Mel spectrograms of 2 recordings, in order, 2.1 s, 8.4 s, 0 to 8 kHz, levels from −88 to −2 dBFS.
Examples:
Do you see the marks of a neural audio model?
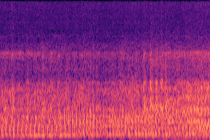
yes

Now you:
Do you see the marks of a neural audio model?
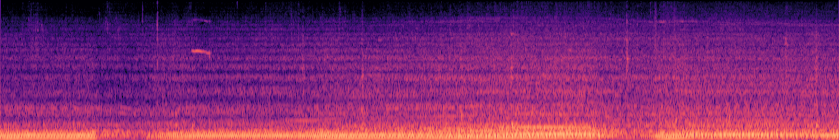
no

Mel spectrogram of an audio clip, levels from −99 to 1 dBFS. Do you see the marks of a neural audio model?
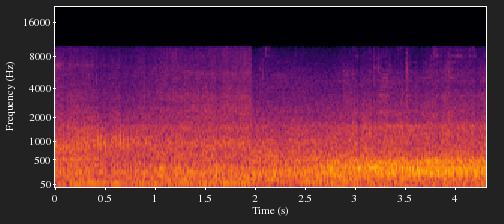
no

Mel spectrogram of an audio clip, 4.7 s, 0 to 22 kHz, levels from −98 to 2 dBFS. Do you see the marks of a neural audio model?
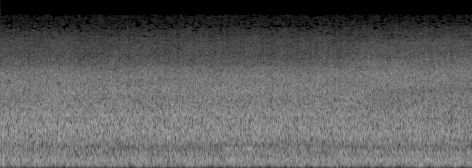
no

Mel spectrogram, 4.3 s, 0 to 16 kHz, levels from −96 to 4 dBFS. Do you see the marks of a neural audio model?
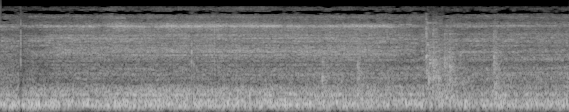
no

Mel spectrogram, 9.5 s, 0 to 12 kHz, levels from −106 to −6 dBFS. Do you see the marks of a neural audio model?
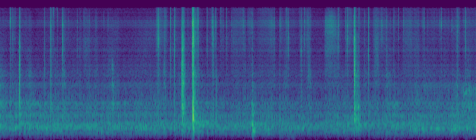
yes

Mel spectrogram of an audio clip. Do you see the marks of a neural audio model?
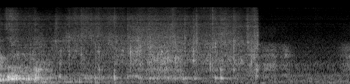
yes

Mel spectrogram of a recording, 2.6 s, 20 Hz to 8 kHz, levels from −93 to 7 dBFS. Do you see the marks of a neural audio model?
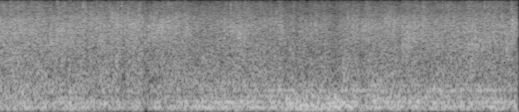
no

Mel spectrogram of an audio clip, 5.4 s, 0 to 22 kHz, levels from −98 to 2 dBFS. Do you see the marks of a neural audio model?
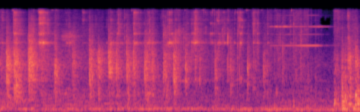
no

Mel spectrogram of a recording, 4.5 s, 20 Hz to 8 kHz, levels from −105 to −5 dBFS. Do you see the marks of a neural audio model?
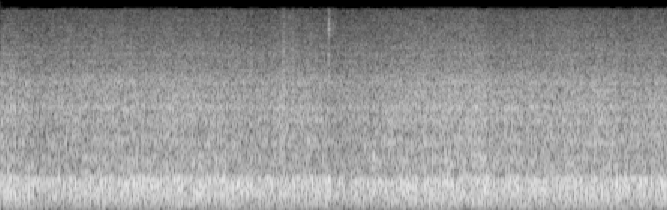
no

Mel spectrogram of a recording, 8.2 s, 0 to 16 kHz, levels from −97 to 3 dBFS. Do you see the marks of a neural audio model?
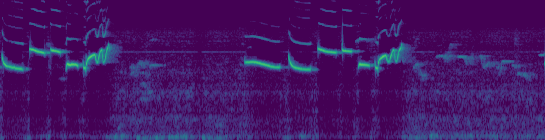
no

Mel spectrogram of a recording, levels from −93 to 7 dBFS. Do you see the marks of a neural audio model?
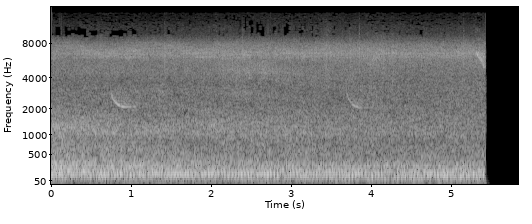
no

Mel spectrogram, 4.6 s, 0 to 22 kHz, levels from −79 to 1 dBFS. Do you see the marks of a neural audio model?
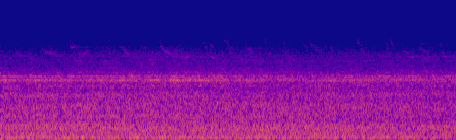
no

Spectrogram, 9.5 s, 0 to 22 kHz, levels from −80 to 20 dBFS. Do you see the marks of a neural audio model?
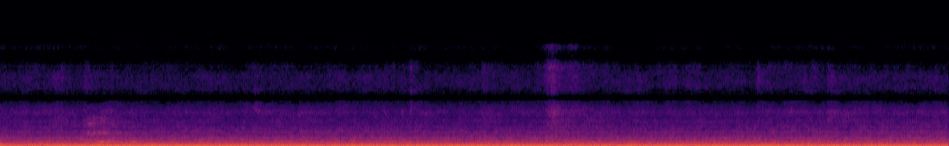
yes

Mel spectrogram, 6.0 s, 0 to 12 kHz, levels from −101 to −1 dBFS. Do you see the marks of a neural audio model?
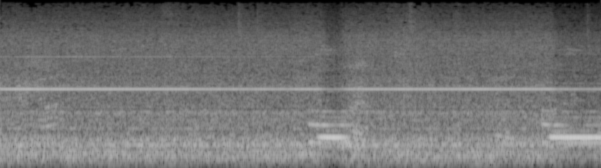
no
